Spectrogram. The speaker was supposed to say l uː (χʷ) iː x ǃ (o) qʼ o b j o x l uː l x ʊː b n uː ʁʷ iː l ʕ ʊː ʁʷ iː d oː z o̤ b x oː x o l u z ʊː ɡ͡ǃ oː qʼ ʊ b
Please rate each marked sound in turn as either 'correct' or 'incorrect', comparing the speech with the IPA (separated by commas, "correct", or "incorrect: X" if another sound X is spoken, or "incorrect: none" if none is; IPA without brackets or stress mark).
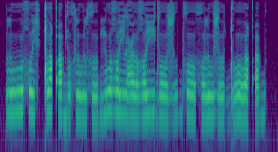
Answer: correct, correct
